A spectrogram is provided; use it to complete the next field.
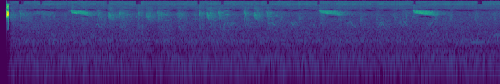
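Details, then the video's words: Hummingbirds competing at a nectar feeder in a backyard in the morning give three thin, very high, slightly falling chips, spaced irregularly, over a soft background hiss with a sharp click at the start. "เสียงนกธรรมชาติ Hummingbirds"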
